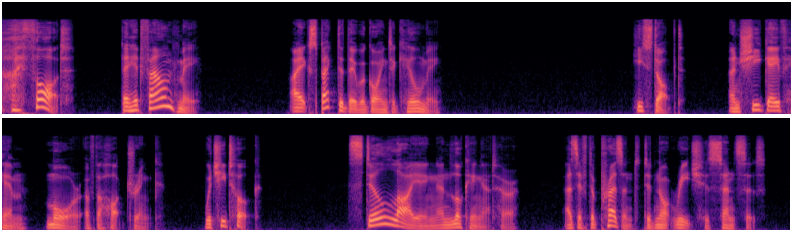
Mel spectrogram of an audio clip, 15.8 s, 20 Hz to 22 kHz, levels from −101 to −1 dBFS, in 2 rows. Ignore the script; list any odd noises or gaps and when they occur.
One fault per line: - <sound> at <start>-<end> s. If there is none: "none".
none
